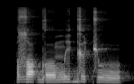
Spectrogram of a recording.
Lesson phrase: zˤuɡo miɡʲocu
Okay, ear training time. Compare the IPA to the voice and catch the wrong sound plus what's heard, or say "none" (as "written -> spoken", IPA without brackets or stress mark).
none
